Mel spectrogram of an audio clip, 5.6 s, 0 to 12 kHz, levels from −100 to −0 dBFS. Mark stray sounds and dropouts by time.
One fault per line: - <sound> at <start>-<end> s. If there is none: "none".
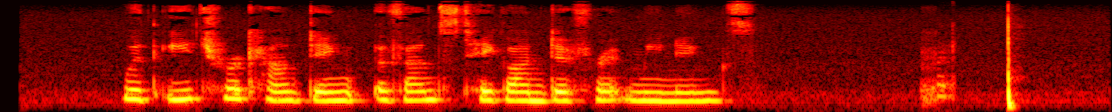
- laugh at 4.6-4.8 s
